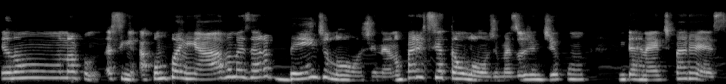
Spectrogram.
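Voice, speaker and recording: With lively intonation and a high pitch, a woman speaks at a moderate pace over noticeable background noise. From Brazil (born in Israel, moved at about 5-6). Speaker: podcast co-host. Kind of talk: casual chat.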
